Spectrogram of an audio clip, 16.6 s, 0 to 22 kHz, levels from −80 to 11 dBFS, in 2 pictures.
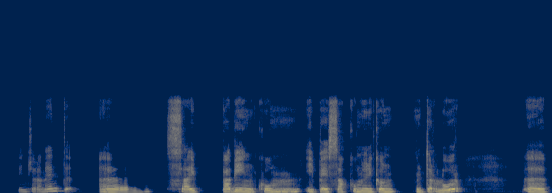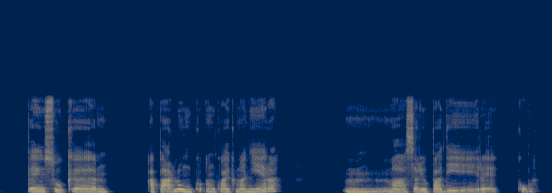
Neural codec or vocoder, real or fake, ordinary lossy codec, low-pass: vocoder, 24 kHz, 100 mel bands, Vocos; fake; none; 10.8 kHz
